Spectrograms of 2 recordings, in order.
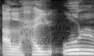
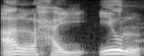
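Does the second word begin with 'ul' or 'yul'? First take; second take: ul; yul. First: The second word starts with a plain vowel. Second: The second word starts with a y sound. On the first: The speaker calls it wrong. "যদি আল হাই উল বলি তাহলে ইয়া অক্ষরটা হবে না" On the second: The speaker calls it right. "এখানে আছে ইয়া লাম পেশ ইউল"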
